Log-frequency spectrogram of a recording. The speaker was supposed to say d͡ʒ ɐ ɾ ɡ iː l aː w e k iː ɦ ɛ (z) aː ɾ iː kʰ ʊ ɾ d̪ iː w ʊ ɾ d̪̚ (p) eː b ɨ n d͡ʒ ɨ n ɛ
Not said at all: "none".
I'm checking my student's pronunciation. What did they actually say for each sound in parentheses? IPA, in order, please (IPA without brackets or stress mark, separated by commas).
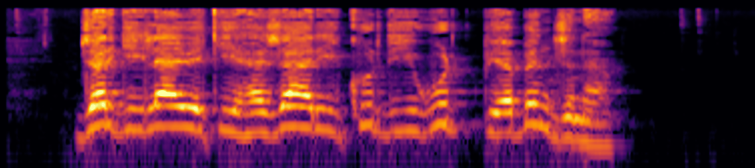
ʒ, p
